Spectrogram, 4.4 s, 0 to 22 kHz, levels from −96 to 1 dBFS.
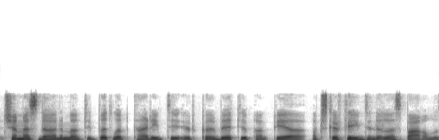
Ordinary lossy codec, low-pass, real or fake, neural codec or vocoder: Opus, 64 kbps; 7.2 kHz; fake; codec, 16 kHz, 0.5 kbps, FunCodec, trained on LibriTTS, 25 frames a second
